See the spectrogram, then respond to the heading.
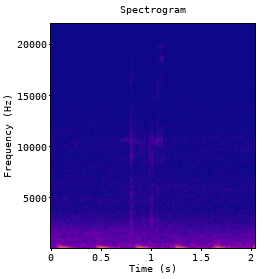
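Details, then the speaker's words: Hi-fi amplifier at about 200 W into 8 ohms driven at 2.5 Hz: a low hum pulsing evenly about 2.5 times a second, as 120 Hz supply ripple gets through while the output transistor sits saturated and its emitter repeats the collector ripple. "Mas isso é o que tá chegando no coletor do transistor, né? E o emissor nesse nesse momento só tem uma coisa a fazer, né? Repetir o sinal do coletor, porque o transistor já tá saturado, tá?"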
